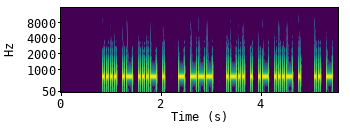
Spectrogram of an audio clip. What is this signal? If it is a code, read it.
Morse code, heard as a keyed tone, about 30 wpm, 700 Hz. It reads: HAVE TO LEAVE IT
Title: Sets of 5 Words Encore2 30wpm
